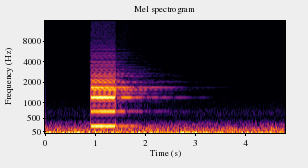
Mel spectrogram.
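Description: A loud alarm blares once and rings out.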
